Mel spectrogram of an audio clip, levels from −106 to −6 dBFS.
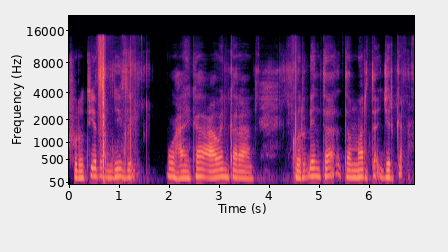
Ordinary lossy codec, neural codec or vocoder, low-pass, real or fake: none; codec, 44.1 kHz, 7.8 kbps, Pupu-Codec; 14.4 kHz; fake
